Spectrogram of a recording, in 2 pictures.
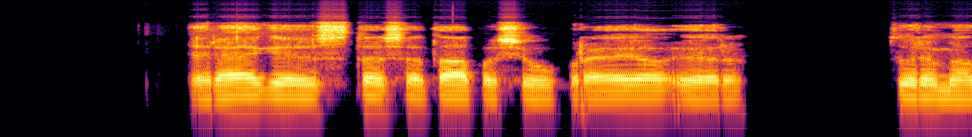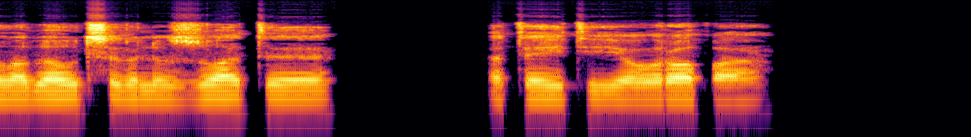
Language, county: Lithuanian, Vilnius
